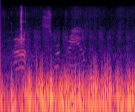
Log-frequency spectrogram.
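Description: A Pembroke Welsh Corgi whining in short, bending cries, twice, over a steady low rumble. The dog is unhappy at being confined in a cart and kept from moving around.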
